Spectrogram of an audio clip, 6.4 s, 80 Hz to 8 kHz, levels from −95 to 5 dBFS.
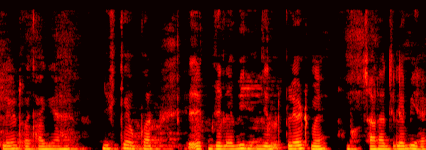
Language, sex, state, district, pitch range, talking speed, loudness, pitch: Hindi, male, Bihar, Purnia, 155-170 Hz, 150 wpm, -37 LUFS, 160 Hz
